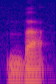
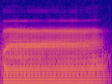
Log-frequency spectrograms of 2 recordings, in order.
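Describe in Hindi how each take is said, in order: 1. यह अचानक झटके से, गले में रुककर खत्म होता है। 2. स्वर लंबा और सहजता से खिंचा हुआ होता है। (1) "बच्चे हरूफ के आखिर में हमज़ा की आवाज़ पैदा न करें" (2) "इनको ज़रा खींच कर पढ़ना होगा"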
